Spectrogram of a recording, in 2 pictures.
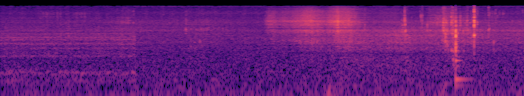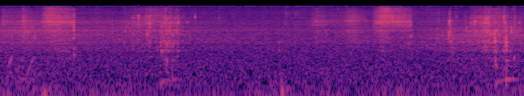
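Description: Shallow water splashing and sloshing in several irregular bursts as a ghost shrimp pump is plunged and worked into the wet sand, with one sharp knock about four and a half seconds in.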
